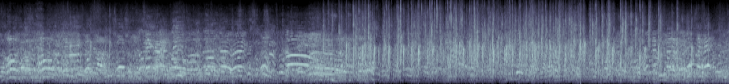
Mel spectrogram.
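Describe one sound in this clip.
A crowd of spectators talks and calls out nearby, outdoors.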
